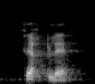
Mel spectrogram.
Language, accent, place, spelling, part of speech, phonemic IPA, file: French, France, Lyon, fair-play, noun, /fɛʁ.plɛ/, LL-Q150 (fra)-fair-play.wav
- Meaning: fair play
